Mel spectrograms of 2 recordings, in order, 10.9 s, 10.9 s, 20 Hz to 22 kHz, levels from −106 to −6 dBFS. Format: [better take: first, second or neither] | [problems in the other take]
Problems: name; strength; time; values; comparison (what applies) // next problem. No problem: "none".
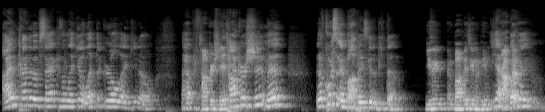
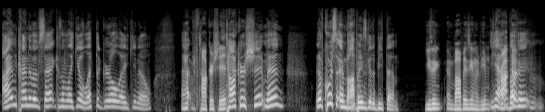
second | off-mic speech; far // room echo; slight; dies away in 0.4 s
